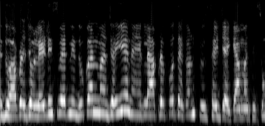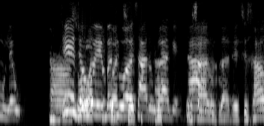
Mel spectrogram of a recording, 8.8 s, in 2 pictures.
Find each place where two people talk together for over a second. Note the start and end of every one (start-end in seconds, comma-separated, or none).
5.5-7.7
